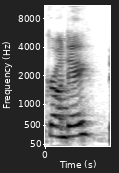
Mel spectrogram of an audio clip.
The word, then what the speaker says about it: Grande: Is it Ariana Grande? – There we go.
